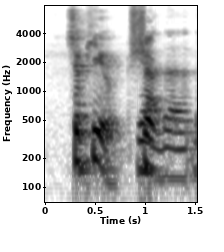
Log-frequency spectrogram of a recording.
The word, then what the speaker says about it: Chaput: Also, Charles, is it Chaput? Is that how you pronounce it? – Chaput, the retired Archbishop of Philadelphia.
